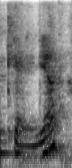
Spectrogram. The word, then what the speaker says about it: Quenya: È una lingua coniata da Tolkien, che è un elfico, l'elfio Kenya, si scrive Quenya ma si legge Kenya,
